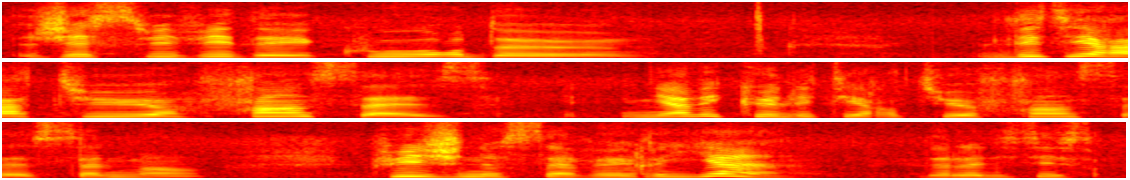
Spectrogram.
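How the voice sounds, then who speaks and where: A woman's voice: medium pitch, a little mellow, muffled recording, slight background noise. Thoughtful young woman student. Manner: thoughtful, restarts phrases. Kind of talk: archival radio interview answers.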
